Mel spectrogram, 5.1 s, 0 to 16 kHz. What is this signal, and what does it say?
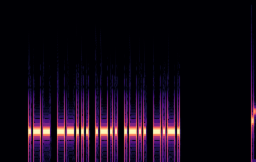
Morse code, heard as a keyed tone, about 25 wpm, 700 Hz. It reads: W7LLC
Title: USA Call Signs Repeated 2x 25wpm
